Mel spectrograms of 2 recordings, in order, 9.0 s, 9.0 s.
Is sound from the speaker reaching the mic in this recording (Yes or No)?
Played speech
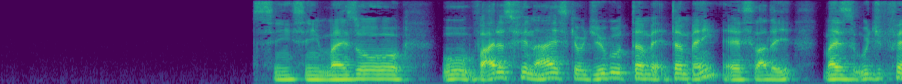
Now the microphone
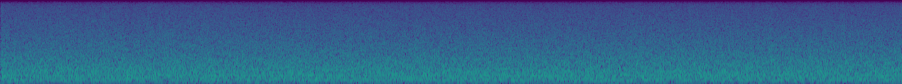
No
